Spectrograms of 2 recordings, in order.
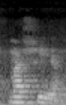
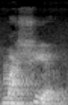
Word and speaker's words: Mashiach: ¿Cómo se dice la palabra ungido en hebreo? Mashiach. Mashiach.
